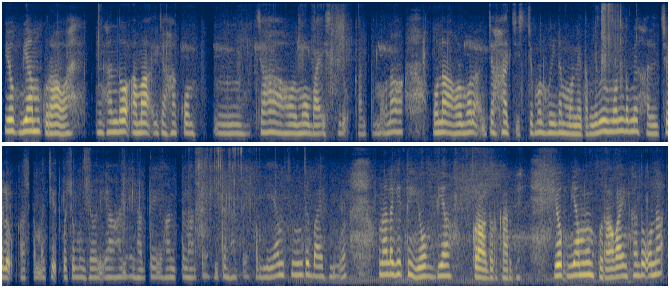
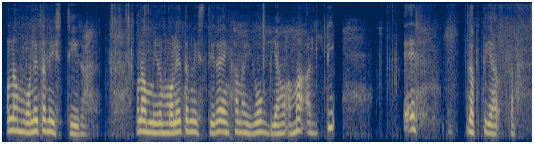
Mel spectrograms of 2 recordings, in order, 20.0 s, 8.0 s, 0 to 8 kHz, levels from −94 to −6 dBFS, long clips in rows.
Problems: background sounds at intervals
